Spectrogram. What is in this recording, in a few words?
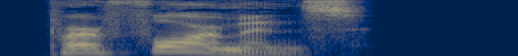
"performance", US male; 1000 hours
